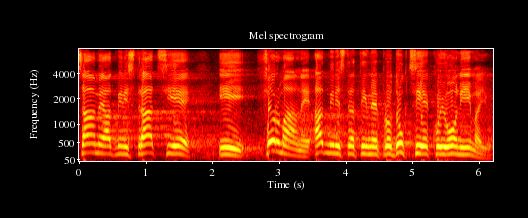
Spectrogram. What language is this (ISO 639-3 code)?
srp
